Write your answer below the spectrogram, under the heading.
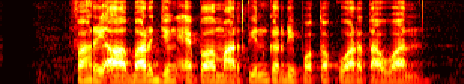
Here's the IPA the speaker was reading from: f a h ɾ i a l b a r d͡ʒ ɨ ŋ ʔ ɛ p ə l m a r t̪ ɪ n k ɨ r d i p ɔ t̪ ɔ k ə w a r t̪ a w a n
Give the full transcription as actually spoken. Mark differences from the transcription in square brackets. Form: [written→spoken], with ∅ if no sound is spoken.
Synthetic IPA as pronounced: f a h ɾ i a l b a r d͡ʒ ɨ ŋ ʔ ɛ p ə l m a r t̪ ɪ n k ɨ r d i p ɔ t̪ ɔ k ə w a r t̪ a w a n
